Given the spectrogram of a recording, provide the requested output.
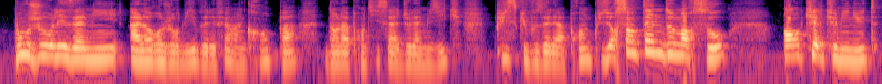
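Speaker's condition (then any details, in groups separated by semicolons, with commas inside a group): No condition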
